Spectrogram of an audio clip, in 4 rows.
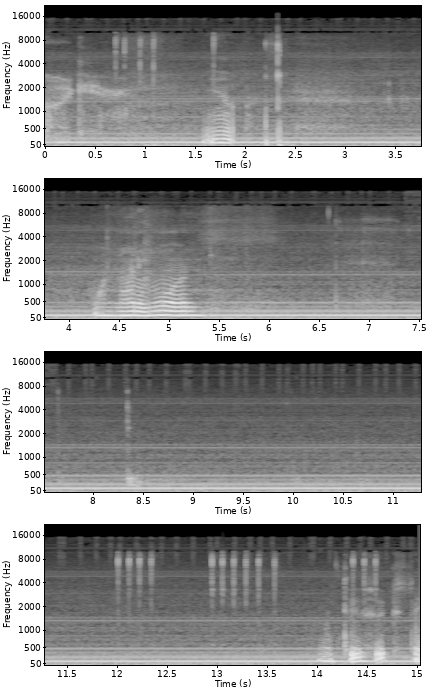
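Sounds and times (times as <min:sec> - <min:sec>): electrical hum: 0:00.0 - 0:15.0
rapid high ticks: 0:00.6 - 0:01.8, 0:08.7 - 0:14.8.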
